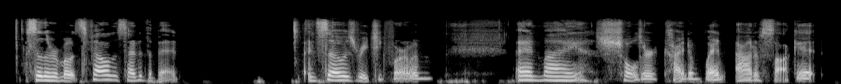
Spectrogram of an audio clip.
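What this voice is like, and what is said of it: Sick, fading voice with coughing. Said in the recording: “here comes a cough again ... my voice is going away now. And talking is making me cough ... I'm just sick”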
